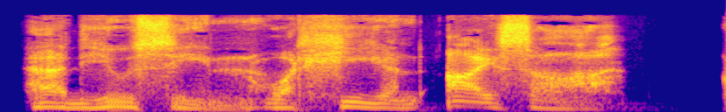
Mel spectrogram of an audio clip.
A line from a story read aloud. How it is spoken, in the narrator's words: growled the king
